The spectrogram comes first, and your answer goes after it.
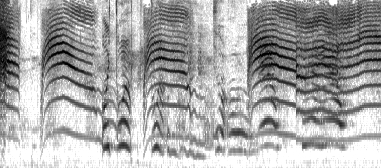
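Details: Crying cat voicing a mix of long, harmonic meows and a few short, quick mews in the middle, closing with an extended wailing cry.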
